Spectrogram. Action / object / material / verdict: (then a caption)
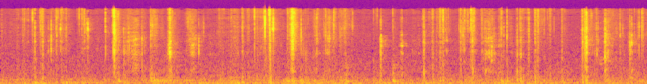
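scrape / translucent bar soap / soap / none. A utility knife blade shaves thin strips off a solid, dry, translucent orange-yellow bar of soap held in the hand. Quiet, bright, crisp scraping and cutting clicks come in quick, uneven bursts, with a few sharper snaps standing out and almost no low end.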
